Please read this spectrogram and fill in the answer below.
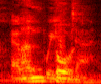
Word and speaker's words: Mukwita: I wanted to pronounce it in a London way. Not the Zambian way. It's going to be Mukwita.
